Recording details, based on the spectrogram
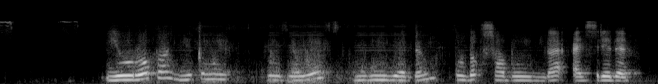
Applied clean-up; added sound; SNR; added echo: neural separator model SepFormer DNS4.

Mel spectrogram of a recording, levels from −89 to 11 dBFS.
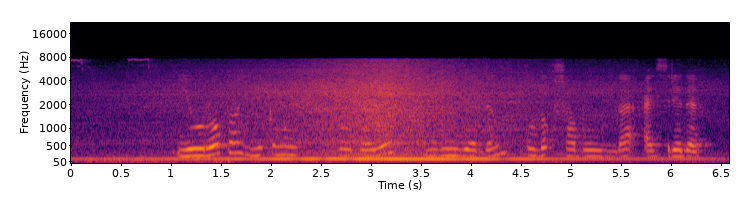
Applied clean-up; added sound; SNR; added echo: none; Motorcycle; -1 dB; none.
